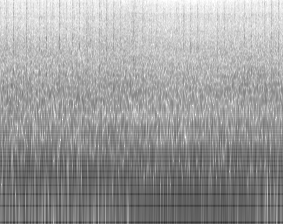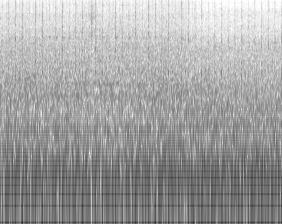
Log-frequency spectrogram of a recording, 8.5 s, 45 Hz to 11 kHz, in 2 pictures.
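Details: Husqvarna LC 221A push mower with a Briggs and Stratton engine, which sat over winter and would not start, after its carburetor was cleaned: loud, steady rapid firing at about three beats a second holds an even rhythm with no stumbling or surging. Normal running.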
